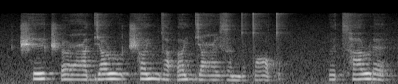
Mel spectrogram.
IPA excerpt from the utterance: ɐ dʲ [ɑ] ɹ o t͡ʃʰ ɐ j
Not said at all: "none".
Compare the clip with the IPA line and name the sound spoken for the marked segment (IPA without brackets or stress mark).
ɑ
